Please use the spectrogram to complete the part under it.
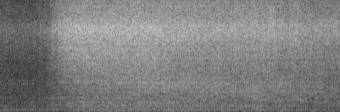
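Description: Water hits a hot frying pan of oil where teasel gourd has been fried, setting off a sudden loud sizzling steam hiss about half a second in that stays strong and steady to the end.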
